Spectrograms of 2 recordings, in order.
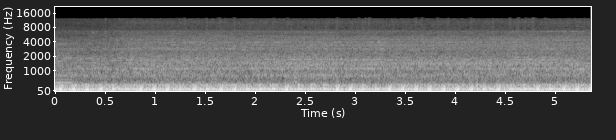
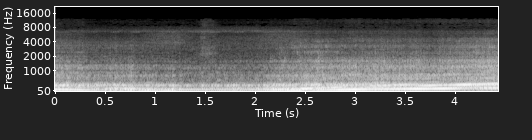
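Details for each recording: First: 1995 Ford Thunderbird LX with sudden power loss, some cylinders not firing, water found in spark plug holes: loud idle with uneven lumpy beat and clattery stumble about every quarter second; misfire at idle. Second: 1995 Ford Thunderbird LX after repair of a sudden power-loss misfire, warming toward operating temperature: revs smoothly from a low rumble to a higher, even drone with no misfire, only one slight usual hiccup. Normal warm-up running.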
